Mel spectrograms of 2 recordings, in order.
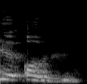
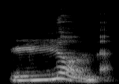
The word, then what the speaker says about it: l'homme: So we don't say le homme, okay? We say l'homme.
